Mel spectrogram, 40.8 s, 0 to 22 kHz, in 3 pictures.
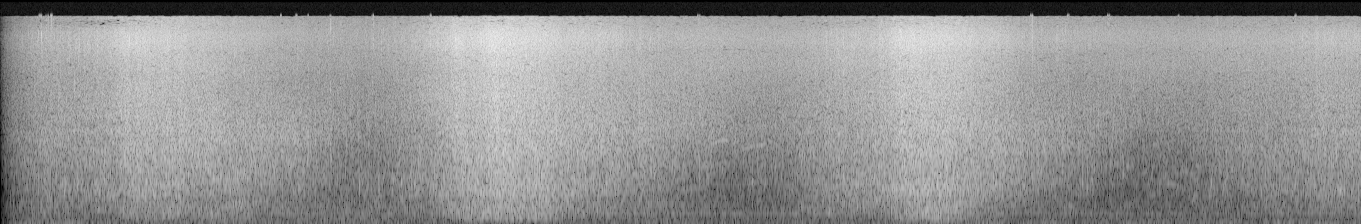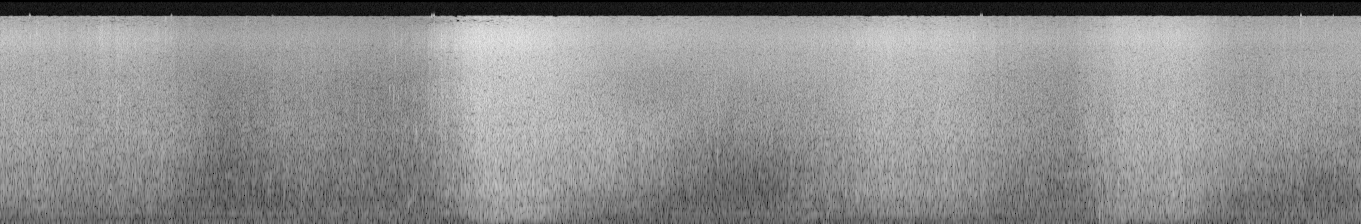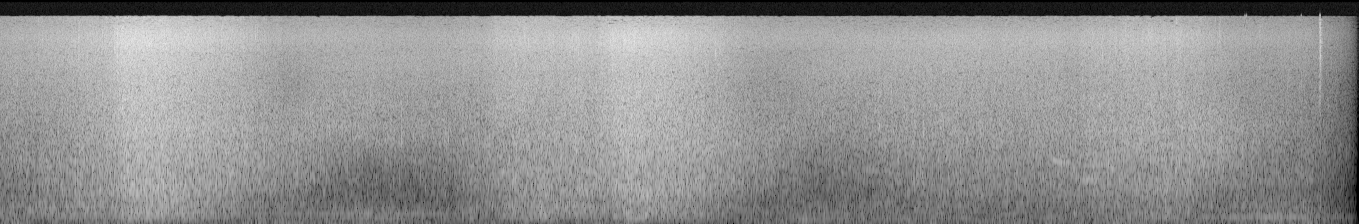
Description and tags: Son de la mer Méditerranée. Son enregistré avec un ZOOM H4N Pro et une bonnette Rycote Mini Wind Screen.
Sound of a Mediterranean Sea. Sound recorded with a ZOOM H4N Pro and a Rycote Mini Wind Screen.
sea, seaside, mediterranean, south-of-france, waves, wave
